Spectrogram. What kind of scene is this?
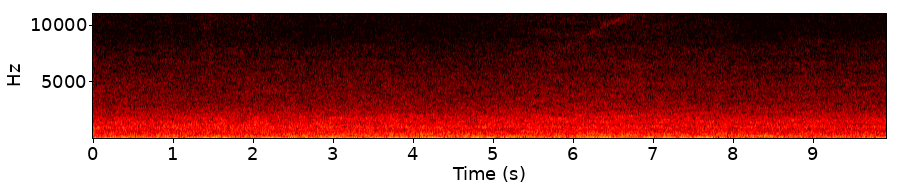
street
